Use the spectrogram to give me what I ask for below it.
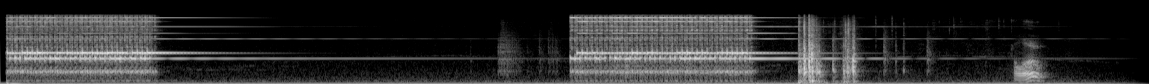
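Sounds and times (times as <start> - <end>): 
telephone: 0.1 - 2.4, 5.0 - 10.0.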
